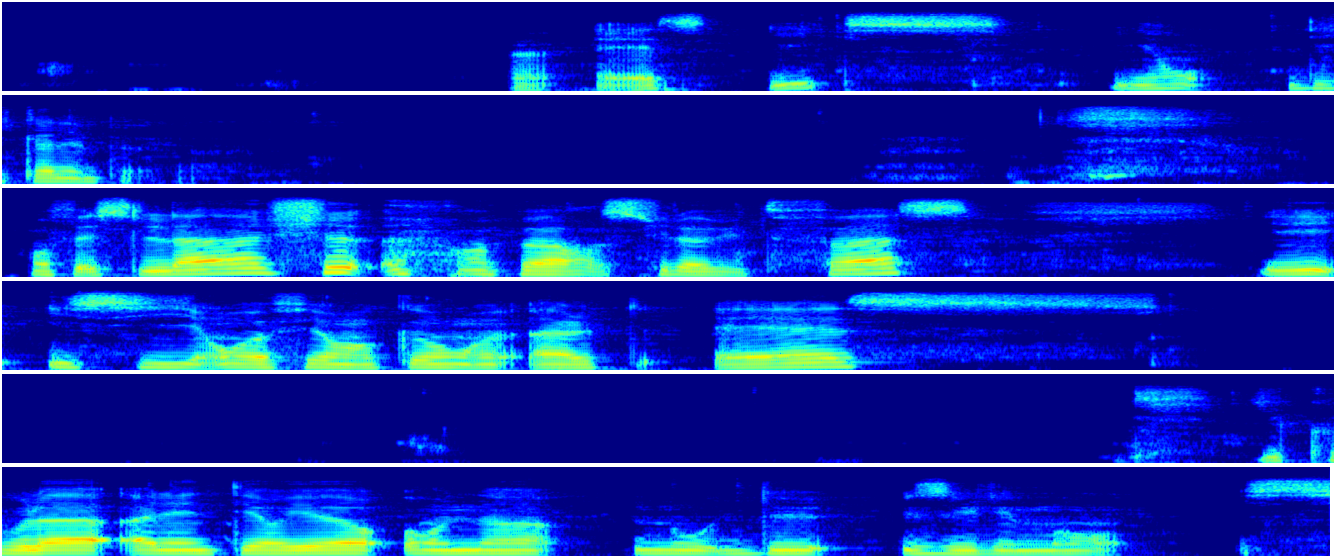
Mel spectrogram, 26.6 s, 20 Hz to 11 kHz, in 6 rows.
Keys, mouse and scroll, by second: 0.5 Tab, 1.9 s, 3.5 click, 4.4 Tab, 4.6 scroll down 1, 4.9 a, 5.3 a, 5.5-7.8 middle drag, 7.8 KP_Divide, 9.4-10.0 shift+scroll up 4, 10.3 scroll up 1, 10.4 KP_1, 11.3-12.1 shift+scroll up 8, 12.6 right click, 13.0 Tab, 13.5 right click, 15.1 alt+s, 17.5 Tab, 18.0 a, 18.3-18.9 scroll down 6, 19.0 shift+scroll down 1, 19.2-20.6 middle drag, 20.6 shift+scroll down 2, 20.9-21.6 scroll up 5, 21.6 shift+scroll down 1, 21.9-26.6 middle drag.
